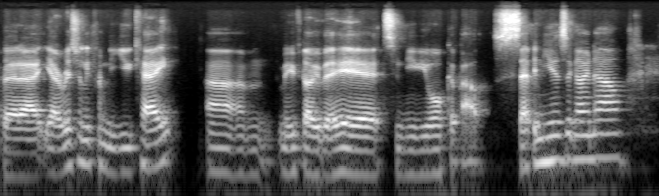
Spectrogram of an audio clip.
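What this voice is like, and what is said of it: British accent with mixed twang. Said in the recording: “apparently I now sound like I'm from New Zealand ... my accent with, all my American friends and then Australians has sort of given me this weird twang. ... So I'm British.”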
